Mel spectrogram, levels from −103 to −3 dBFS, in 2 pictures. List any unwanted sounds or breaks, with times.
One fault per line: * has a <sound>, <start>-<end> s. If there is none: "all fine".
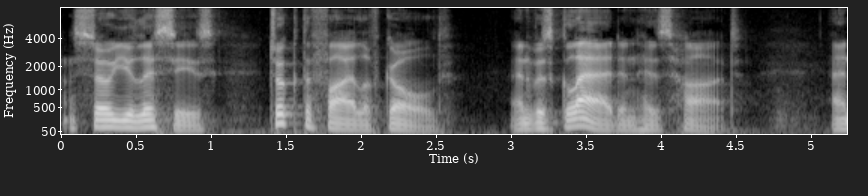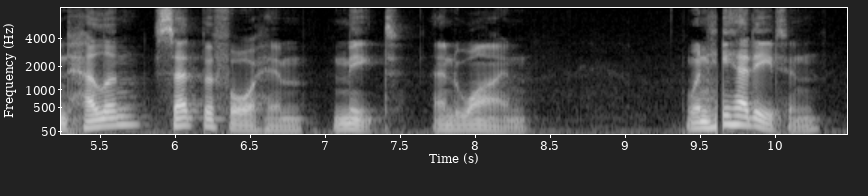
* has a dropout, 9.6-9.6 s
